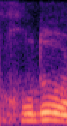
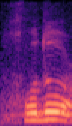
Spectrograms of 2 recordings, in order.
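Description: Both takes have the same delivery.

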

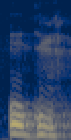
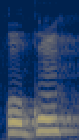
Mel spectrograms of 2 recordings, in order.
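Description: First: Both syllables are said on a low tone. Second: Both syllables are said on a mid tone. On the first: It means medicine or charm. "with two low tones" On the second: It means war. "with two middle tones, sorry"

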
